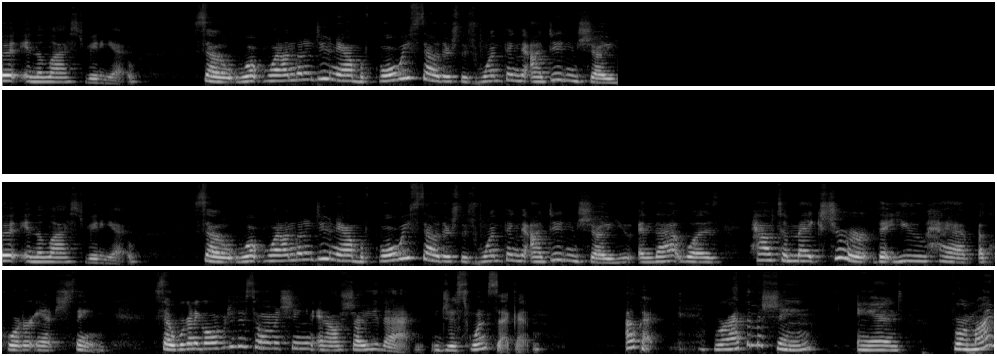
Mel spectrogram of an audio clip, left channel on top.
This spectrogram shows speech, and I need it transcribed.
in the last video. So what I'm going to do now, before we sew this, there's one thing that I didn't show you, and that was how to make sure that you have a 1/4 inch seam. So we're going to go over to the sewing machine, and I'll show you that in just 1 second. Okay, we're at the machine, and for my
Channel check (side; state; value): left; drops out; at 6.2 s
